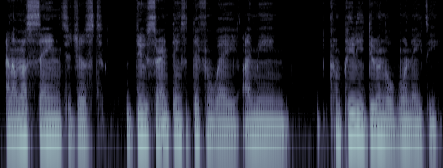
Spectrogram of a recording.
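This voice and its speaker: A lowish, slightly mellow male voice with no room sound. It belongs to a young self-improvement vlogger in a parked car at night, earnestly and emphatically repeating key phrases in a reflective motivational monologue.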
